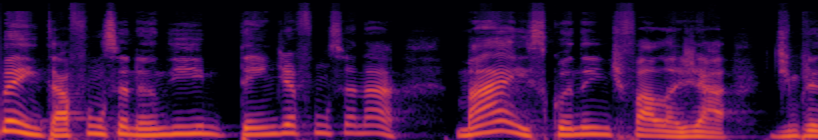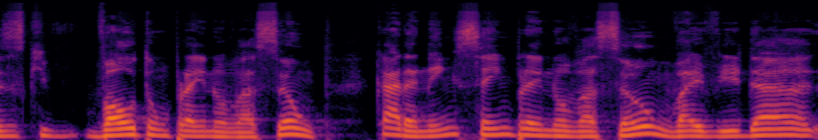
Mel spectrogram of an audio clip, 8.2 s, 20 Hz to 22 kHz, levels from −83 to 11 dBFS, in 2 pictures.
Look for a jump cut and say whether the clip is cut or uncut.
uncut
